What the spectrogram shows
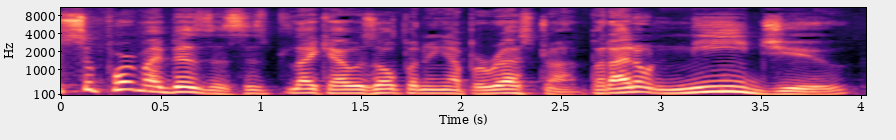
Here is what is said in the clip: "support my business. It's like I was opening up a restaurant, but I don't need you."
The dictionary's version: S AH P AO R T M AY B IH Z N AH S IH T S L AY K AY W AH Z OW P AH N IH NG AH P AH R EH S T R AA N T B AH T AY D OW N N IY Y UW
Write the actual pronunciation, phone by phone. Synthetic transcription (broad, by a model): S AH P AO R T M AY B IH Z N AH S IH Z L AY K AY W AH Z OW P AH N IH NG AH P AH R EH S T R AA N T B AH T AY D OW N N IY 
